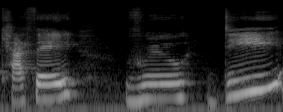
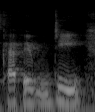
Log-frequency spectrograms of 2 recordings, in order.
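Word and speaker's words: Café Rue Dix: e d iix so I'm assuming that's D and not dicks not Cafe rud dicks I'm assuming it's Cafe rud D um please feel free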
